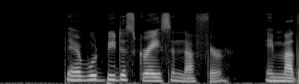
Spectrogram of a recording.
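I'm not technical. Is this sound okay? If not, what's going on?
No. At 2.09 s, one chunk of the stream likely failed to load and the player carried on with the next, a stream segment skipped. You hear the speech suddenly jump ahead with a tiny blip, so a piece of what was said is missing.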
